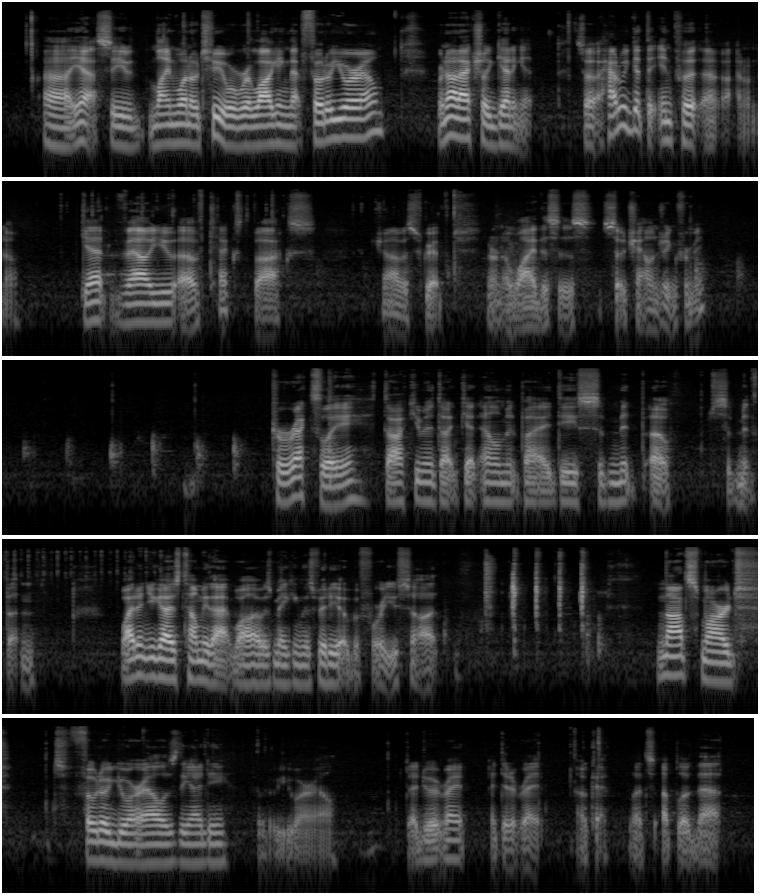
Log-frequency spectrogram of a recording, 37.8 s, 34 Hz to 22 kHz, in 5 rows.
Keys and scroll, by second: 1.9 super+Tab, 5.7 super+Tab, 36.0 super+s, 36.4 super+Tab.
